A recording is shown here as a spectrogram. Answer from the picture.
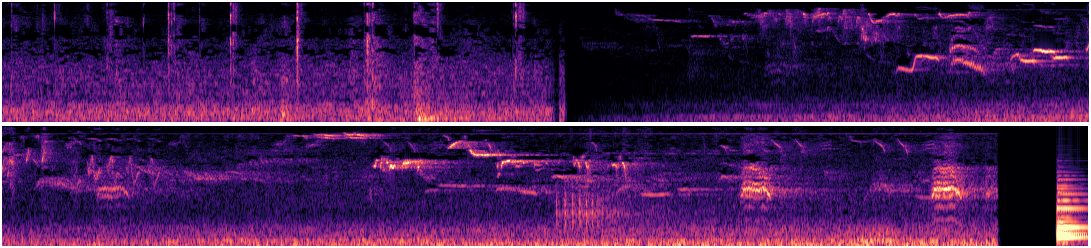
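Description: Small birds chirping and singing, many short rising and falling calls overlapping, starting after a brief gap about four seconds in. Before the gap, a run of soft clicks over low noise.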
